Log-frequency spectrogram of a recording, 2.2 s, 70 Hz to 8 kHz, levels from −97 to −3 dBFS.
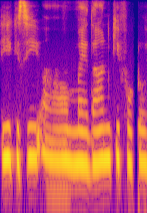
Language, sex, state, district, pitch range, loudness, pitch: Hindi, female, Uttar Pradesh, Lucknow, 220-235 Hz, -16 LUFS, 225 Hz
